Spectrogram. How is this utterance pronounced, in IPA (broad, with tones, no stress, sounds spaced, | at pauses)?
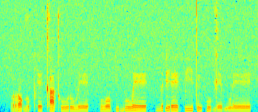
r ɔ˨ ɡ ʊ˨ pʰ e˨˦ kʼ a˨ kʰ uː˨ ɾ u˦ β e˨˦ | β oː˨ k i˦ b uː˦ w eː˦ | b ɪ˦ ɗ i˨ ɾ eː˦˨ k͡p iː˦ t ĩ˨ k͡p u˦˨ ɡ eː˨ b ũ˨ ɾ eː˦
